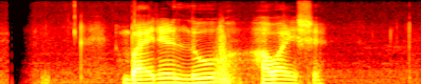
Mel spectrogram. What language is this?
Bangla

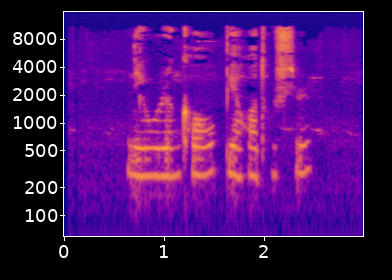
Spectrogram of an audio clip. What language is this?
Chinese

